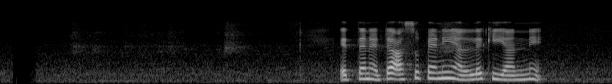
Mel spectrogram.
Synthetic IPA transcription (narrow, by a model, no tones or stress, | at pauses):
et̪ːənəʈəasupænijalːəkijanːe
